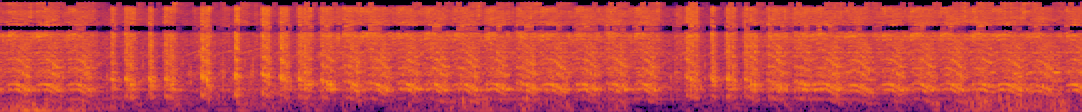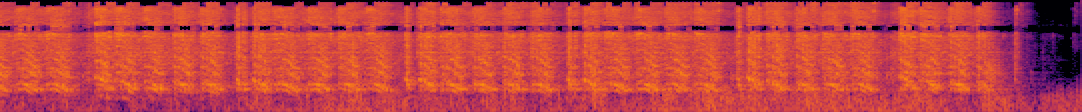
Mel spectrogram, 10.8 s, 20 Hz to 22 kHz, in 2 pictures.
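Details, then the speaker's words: 12-valve Cummins in a rollback tow truck, rebuilt with cheap Amazon pistons, injector lines bled but cylinders 4-6 not yet fuelling: ten seconds of steady cranking with even compression beats, no firing; air suspected in fuel lines, crank no start. "I really thought it would go I'm going to hook up the battery charger and give it 20 minutes to charge the only conclusion I can come to is there's more air in the line"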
